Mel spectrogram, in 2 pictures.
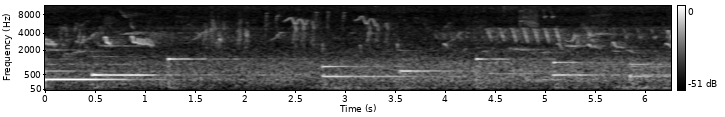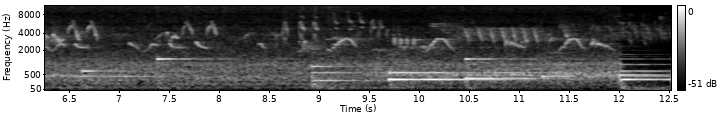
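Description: Slow, sparse piano melody, single notes ringing out one at a time, with songbirds chirping and trilling over it throughout.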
